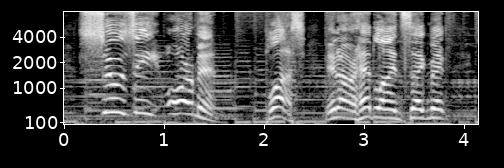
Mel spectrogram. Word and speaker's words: Suze Orman: you because today we welcome to the basement Suz or Main. What? What do you mean that's not how you pronounce it? Oh, Suzy. Okay, got it. Got it. As I was saying, Suzy Orman.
